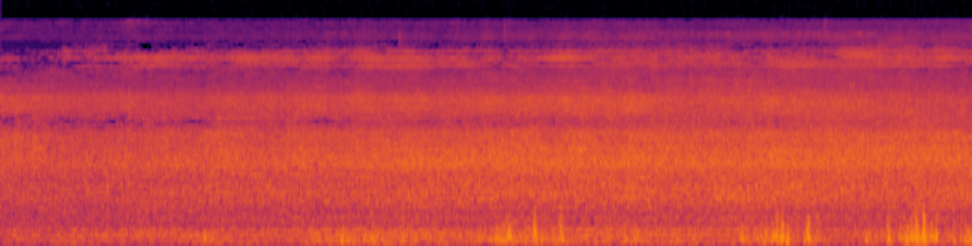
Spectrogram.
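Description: Passing electric-hauled passenger train: a low rumble of its wheels on the track that grows louder, with irregular heavier knocks from the wheels in the second half.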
